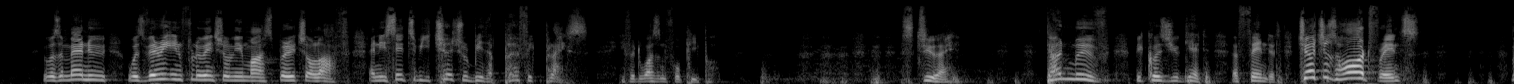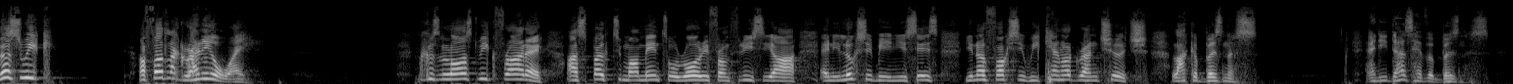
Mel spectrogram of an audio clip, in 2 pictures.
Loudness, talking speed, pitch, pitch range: -25 LUFS, 165 wpm, 190 Hz, 165-220 Hz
